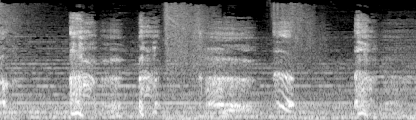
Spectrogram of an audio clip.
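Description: A wounded man coughing and groaning in pain, about five short bursts, several falling in pitch, over sustained background music.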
